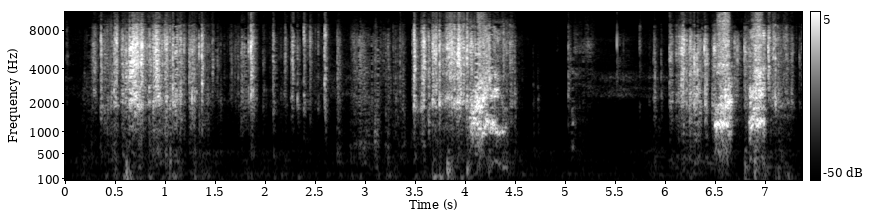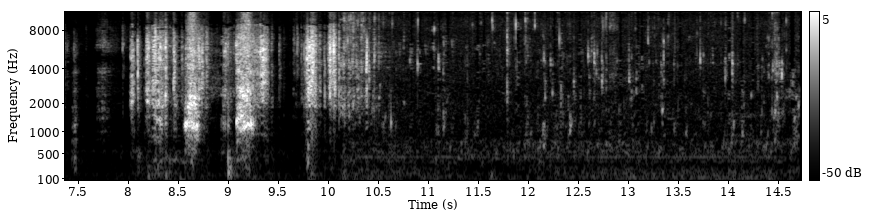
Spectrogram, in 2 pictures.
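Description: Dog noises in short, irregular bursts, then steady water sloshing and splashing as a husky paws and noses in a steel water bowl, about ten seconds in.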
